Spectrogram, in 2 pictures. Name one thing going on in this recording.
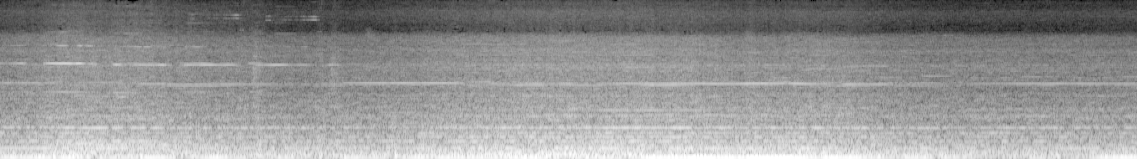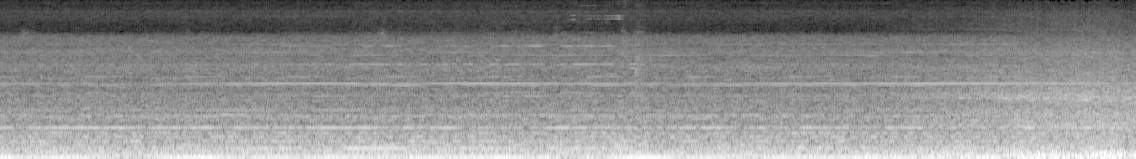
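An electric train idles with a steady low hum and whine.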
